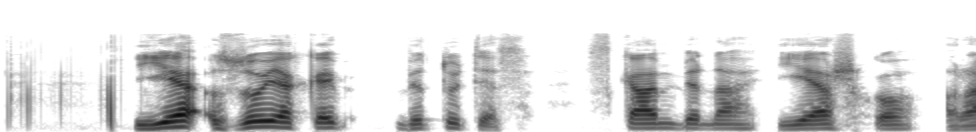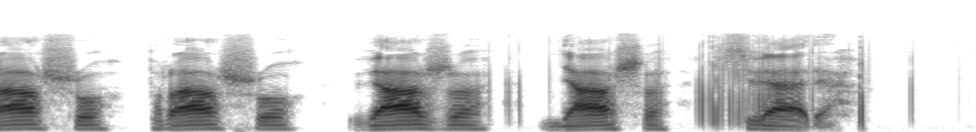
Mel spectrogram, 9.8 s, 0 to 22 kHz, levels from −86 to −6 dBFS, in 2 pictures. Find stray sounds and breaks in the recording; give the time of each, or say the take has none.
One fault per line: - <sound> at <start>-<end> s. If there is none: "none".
none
